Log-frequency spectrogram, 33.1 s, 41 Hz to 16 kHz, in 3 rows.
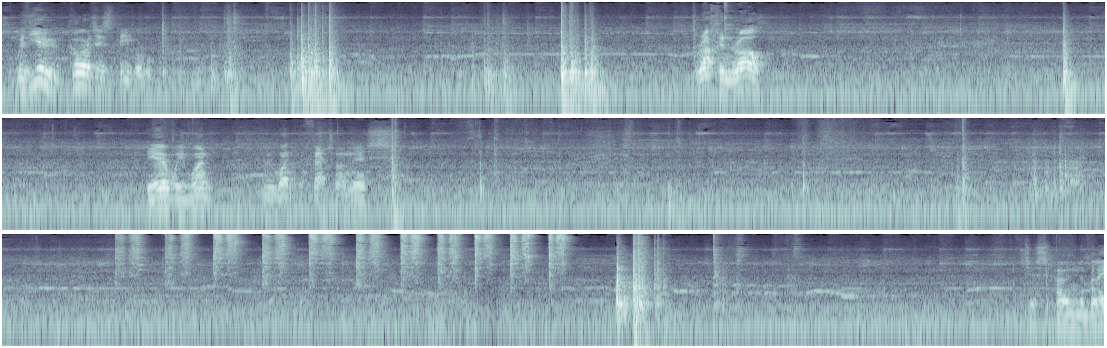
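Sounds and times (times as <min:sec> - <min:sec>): knife honing on steel: 0:23.2 - 0:27.8.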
